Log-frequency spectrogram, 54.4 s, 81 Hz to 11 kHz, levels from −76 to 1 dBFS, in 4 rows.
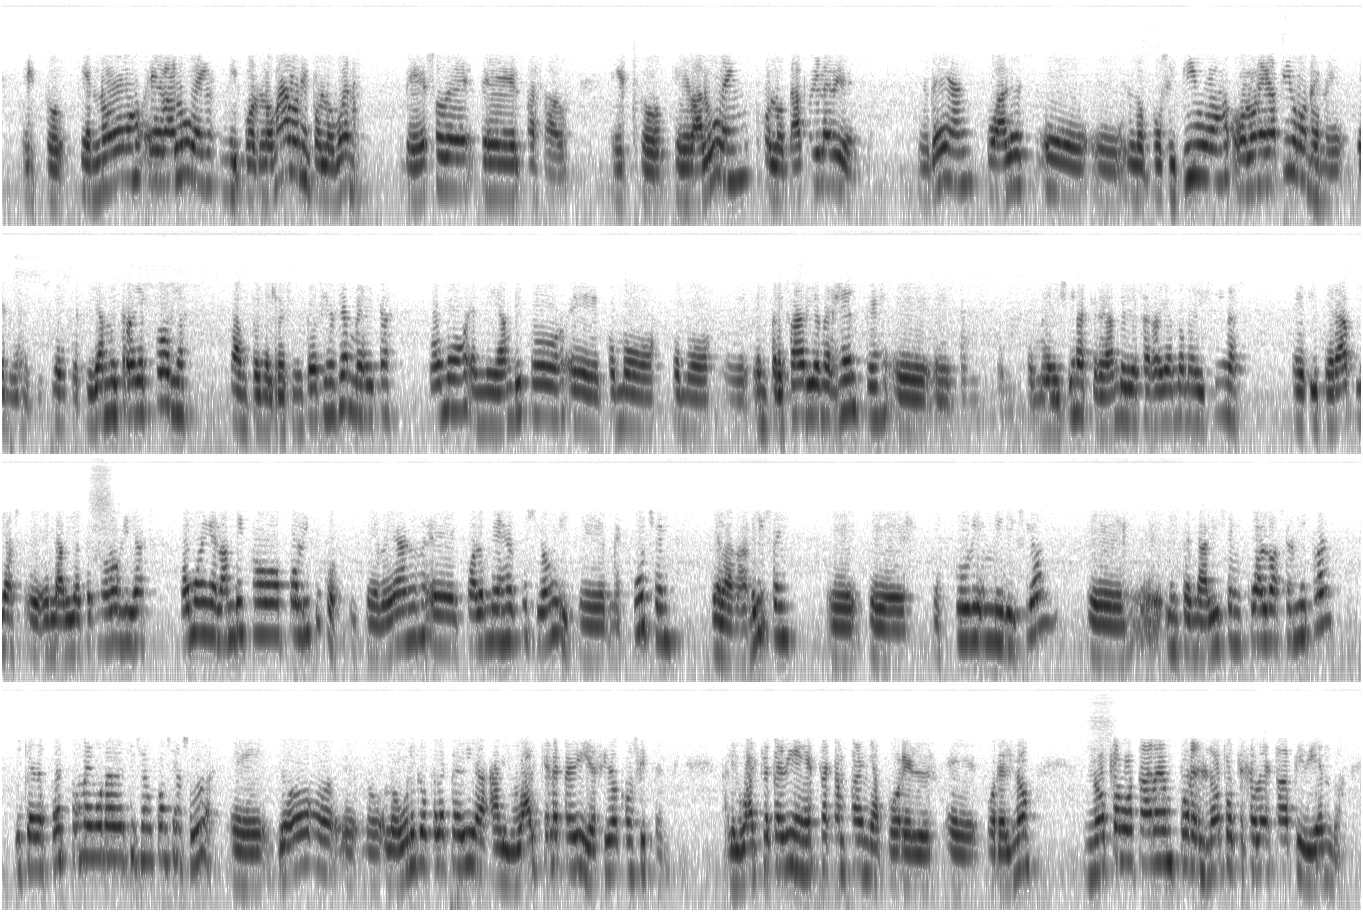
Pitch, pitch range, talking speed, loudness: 180 Hz, 155-205 Hz, 175 wpm, -18 LUFS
